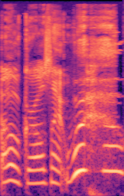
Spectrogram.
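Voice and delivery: mock gushing, loud, high, excited whoop. Comparing women and guys, the speaker mimics the women: imitating excited women. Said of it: "women are just more excited about".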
